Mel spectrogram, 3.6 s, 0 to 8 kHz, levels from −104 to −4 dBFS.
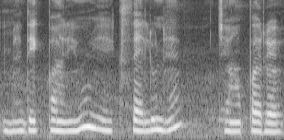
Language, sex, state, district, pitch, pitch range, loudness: Hindi, female, Chhattisgarh, Raipur, 210 Hz, 200-220 Hz, -16 LUFS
